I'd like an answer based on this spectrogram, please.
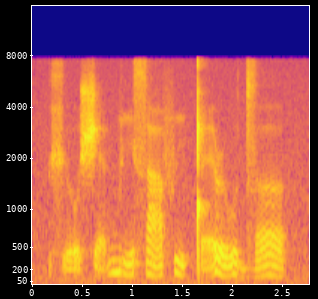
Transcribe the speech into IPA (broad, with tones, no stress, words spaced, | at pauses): xʲo̰˩˧˩ʃɛ̰˧˩˧ bi˧˩˧sa˧˩˧fi˧˩˧ ǃɛ̰˨˥ɹu˩˧˩ d͡zʌ˩˧˩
